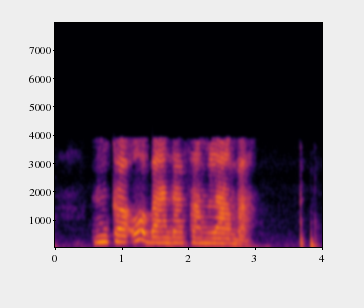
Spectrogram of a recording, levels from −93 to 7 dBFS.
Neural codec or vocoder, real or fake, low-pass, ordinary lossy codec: codec, 44.1 kHz, 7.8 kbps, DAC; fake; 7.2 kHz; AAC, 16 kbps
